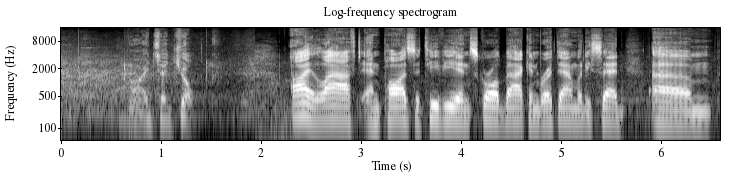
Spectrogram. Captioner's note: cheers and applause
